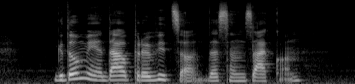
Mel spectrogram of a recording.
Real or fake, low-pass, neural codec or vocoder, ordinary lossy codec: real; none; none; none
